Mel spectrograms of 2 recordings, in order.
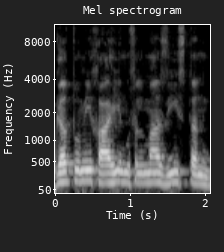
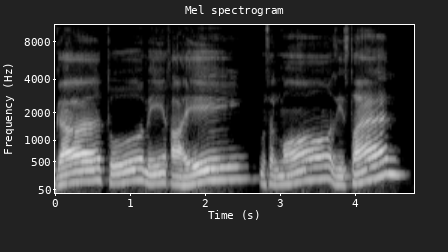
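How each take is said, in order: First: Said in the usual way. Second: Drawn-out Iranian Persian vowels, very slow; laboured Iranian Persian accent. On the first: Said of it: "تھوڑی تکلیف سے بولیں گے". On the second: Shown as a demonstration. Teacher showing students how Iranians say Persian verse, laboured Iranian accent. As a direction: stretch each word in an effortful Iranian Persian accent. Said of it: "منہ ٹیڑھا کرنا پڑے گا تھوڑا سا".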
